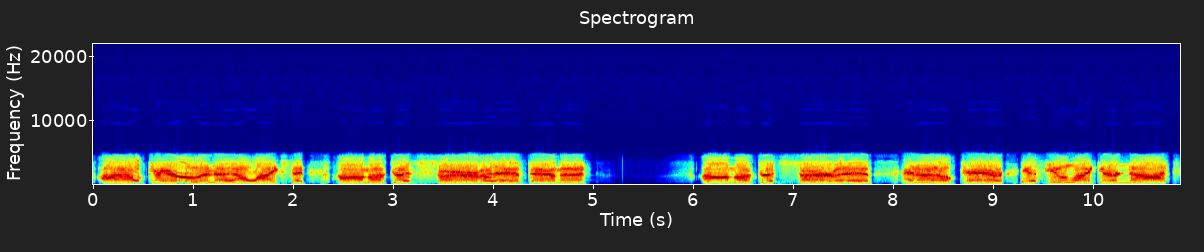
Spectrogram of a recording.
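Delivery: high, loud, angry yelling; furious shout. Real, not acted. Host shouting at his audience about being conservative, furious. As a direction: bellow it out in defiance.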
